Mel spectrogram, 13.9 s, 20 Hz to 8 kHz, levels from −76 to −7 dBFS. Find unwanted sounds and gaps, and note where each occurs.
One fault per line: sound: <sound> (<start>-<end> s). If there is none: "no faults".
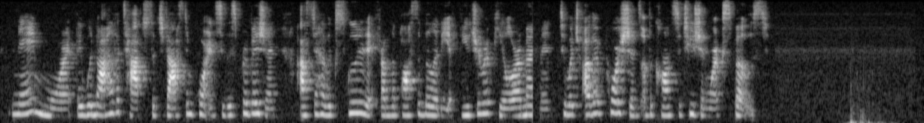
sound: dropout (8.0-8.1 s)
sound: thud (12.6-13.6 s)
